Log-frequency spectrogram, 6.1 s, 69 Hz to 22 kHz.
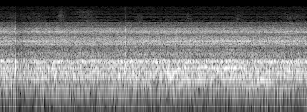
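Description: Weak AM shortwave signal from a Sony ICF-2001D receiver on 15560 kHz: steady hiss and static, with faint, unintelligible programme audio under the noise.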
